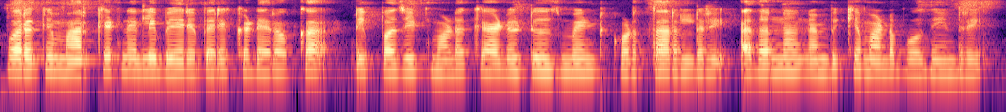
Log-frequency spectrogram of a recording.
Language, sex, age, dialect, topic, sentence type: Kannada, female, 56-60, Central, banking, question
